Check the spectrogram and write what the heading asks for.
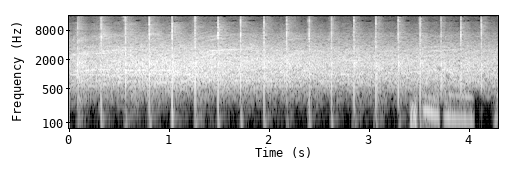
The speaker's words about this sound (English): Okay. I'm going to give you applause now. Good comeback.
